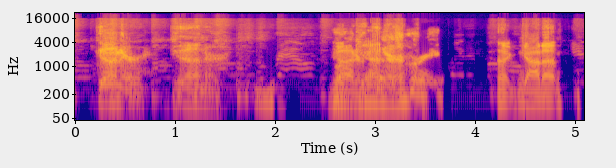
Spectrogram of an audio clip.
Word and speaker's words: Gunnar: Dave, you went with Gunnar Henderson of the Baltimore Orioles. That's his name? Henderson. Yes, I believe it's pronounced Gunnar.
